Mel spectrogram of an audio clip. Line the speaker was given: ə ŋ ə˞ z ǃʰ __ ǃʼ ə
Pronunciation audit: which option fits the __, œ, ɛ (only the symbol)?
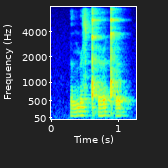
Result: œ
